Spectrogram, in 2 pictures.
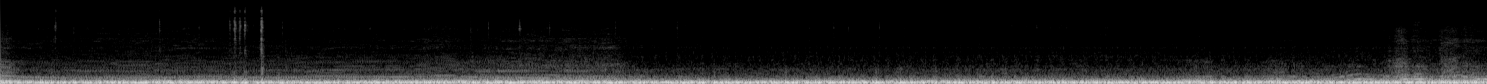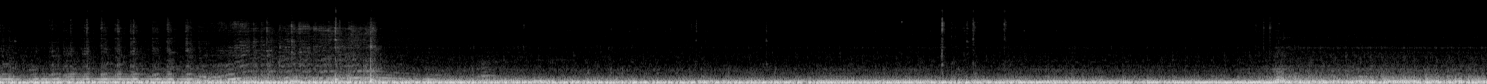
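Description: Turbocharged Buick V6 of a Grand National drag car running at a steady, heavy idle, heard from inside the cabin. The engine briefly revs up and settles back down about halfway through.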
